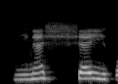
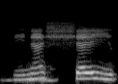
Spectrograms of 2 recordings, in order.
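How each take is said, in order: No difference in how they are said.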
